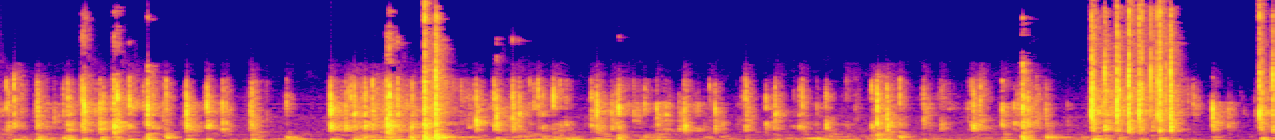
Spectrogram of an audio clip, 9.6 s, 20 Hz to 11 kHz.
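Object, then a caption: Mechanical keyboard, plastic keycaps on a metal plate. Fingertips tap and type on a full-size mechanical keyboard with white and blue PBT plastic keycaps set on a silver aluminum plate. A rapid run of short, bright clacks stops almost instantly after each key, with brief pauses near 2 and 6.5 seconds. A crisper, brighter flurry of keystrokes comes near the end.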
